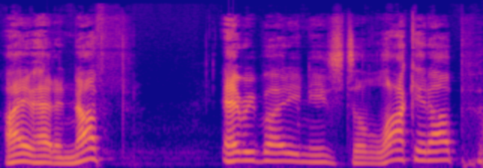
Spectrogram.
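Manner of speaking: imitating his own driving outburst; a parent at the wheel, fed up, mock yelling. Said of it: "I will definitely yell".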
